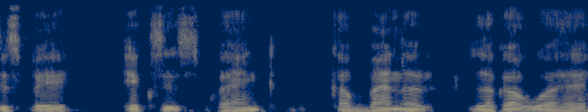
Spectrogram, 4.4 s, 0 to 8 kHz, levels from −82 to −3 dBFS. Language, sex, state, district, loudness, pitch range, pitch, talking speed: Hindi, male, Chhattisgarh, Raigarh, -36 LUFS, 115-120 Hz, 115 Hz, 110 wpm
